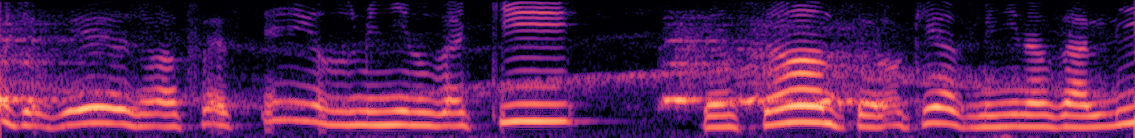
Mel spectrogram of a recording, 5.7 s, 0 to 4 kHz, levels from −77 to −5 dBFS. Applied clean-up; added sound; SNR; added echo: none; Bark / Motor vehicle (road) / Siren; 11 dB; none.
